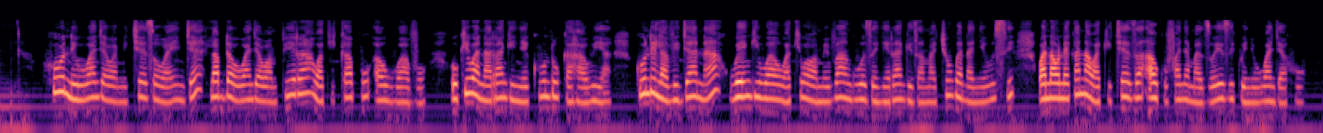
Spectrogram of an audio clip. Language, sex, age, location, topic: Swahili, female, 25-35, Nairobi, education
